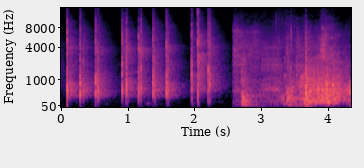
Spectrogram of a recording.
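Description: A quick run of sharp taps, about four a second, then, about two and a half seconds in, the continuous rumble of skateboard wheels rolling down a wooden mini ramp as the skater drops in.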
